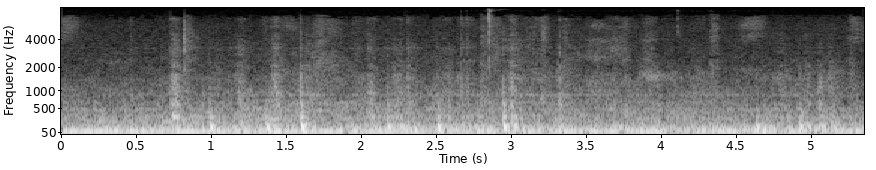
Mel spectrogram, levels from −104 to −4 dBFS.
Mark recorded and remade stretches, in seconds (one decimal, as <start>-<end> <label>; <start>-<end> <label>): 0.0-2.7 recorded; 2.7-4.7 remade; 4.7-5.4 recorded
